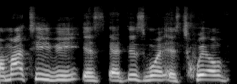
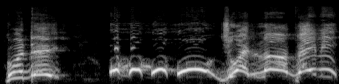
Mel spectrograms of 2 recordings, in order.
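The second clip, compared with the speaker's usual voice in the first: high, shouted fan celebration; excited whooping; 4 dB louder than usual. Real, not acted. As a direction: whoop and cry out, voice shooting way up. Reacting live to a big pass.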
